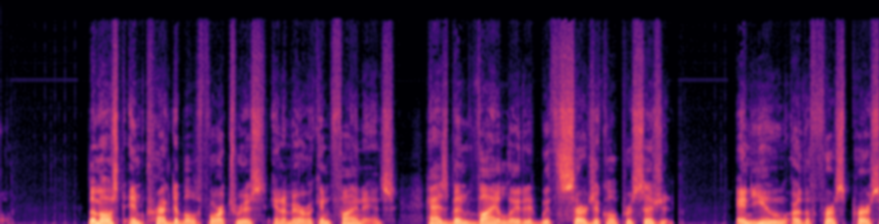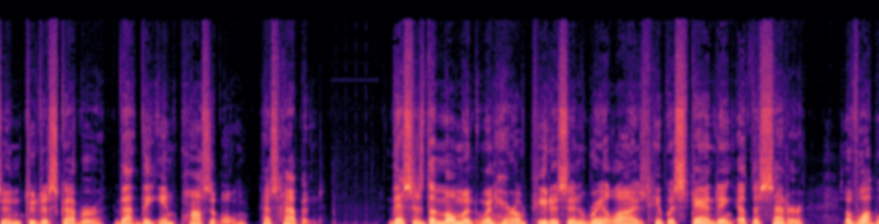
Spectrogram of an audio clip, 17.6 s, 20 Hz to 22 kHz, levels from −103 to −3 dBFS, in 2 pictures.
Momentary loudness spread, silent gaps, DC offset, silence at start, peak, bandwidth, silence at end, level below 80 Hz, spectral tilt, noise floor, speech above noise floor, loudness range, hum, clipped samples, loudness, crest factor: 10 LU; none; under 0.1%; 0.9 s; -4 dBFS; 19 kHz; 0 s; -60 dBFS; -6 dB/octave; -66 dBFS; 44 dB; 3 LU; none; under 0.1%; -22 LUFS; 18 dB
